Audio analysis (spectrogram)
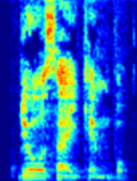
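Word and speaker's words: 良妻賢母: 코에라고 읽습니다. 또는요. 재밌는 것도 있어요. 우리는 현모양처라고 하는데 일본어로는 료사이켄보.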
